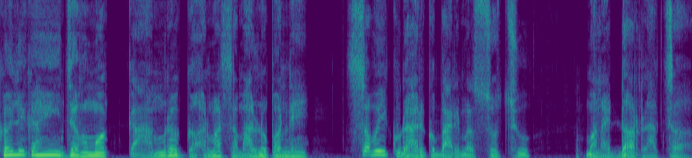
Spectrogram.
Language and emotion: Nepali, fearful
